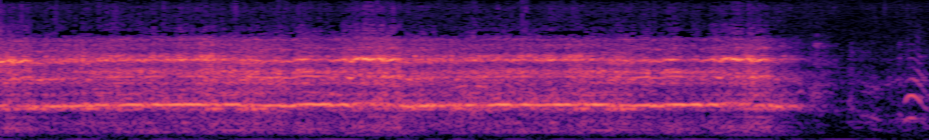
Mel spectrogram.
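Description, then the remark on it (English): A loud, sustained tire screech lasting about four seconds, high and steady with harmonic whine, as a car brakes hard and skids to a stop, then cuts off abruptly. “Mr. Benny stepped on the brakes.”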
